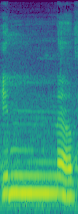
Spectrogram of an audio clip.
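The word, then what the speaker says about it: إِنَّ: Ada lafaz inna. Nah, itu hukumnya adalah gunnah. Sebabnya yaitu huruf nun yang bertasdid, jadi disebut gunnah. Dan cara membacanya yaitu dengung, sedikit ditekan ya teman-teman, inna, seperti itu.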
